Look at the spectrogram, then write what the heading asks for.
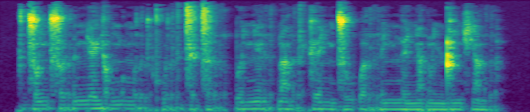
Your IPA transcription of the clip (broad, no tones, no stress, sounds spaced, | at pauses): d͡z o ɲ s o r ɲ e j ʌ ŋ͡m ɯ ŋʷ ɯ r kʷʼ ʌ r d͡z e d͡z a r k͡p ɯ ɲ ĩ r ɗ ã r k e ɲ d͡z u ɓ ʌ r e ɲ n e ɲ ã ɗ ũ ɲ ɖ u ɲ ç ã r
